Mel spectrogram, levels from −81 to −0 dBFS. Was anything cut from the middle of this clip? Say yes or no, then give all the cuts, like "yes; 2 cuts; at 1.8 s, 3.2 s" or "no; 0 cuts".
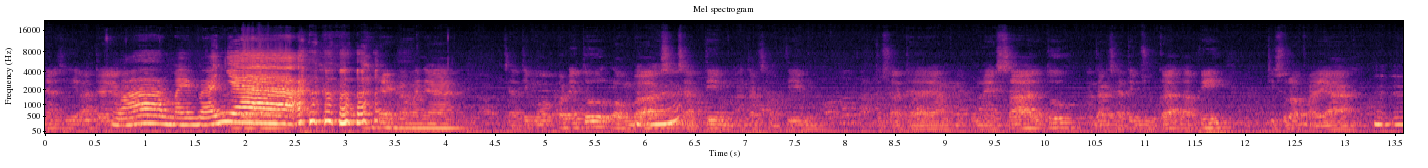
no; 0 cuts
